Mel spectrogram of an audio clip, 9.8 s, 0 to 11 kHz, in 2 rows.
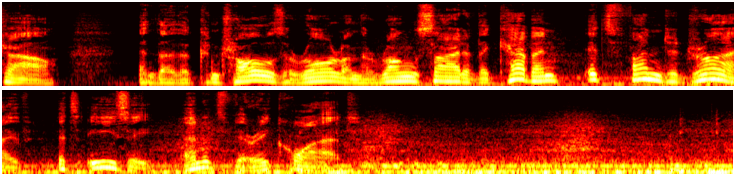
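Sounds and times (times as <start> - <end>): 
speech: 0.0 - 7.7
road and engine rumble inside a moving hydrogen fuel-cell electric car: 1.9 - 9.7.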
